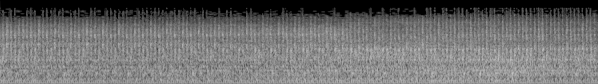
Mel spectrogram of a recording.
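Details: 1.6 HDi engine: sharp, regular knocking about three per second over a steady idle, staying even; internal knock, cause undetermined.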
